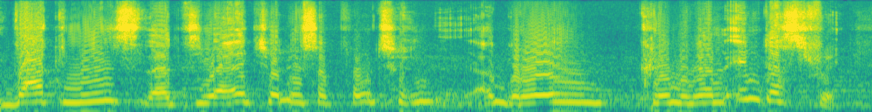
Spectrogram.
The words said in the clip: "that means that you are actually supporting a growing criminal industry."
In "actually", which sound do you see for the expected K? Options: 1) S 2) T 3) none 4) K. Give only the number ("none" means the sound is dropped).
4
